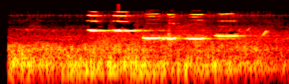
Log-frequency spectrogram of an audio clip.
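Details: Pied butcherbird singing in Australia: a sequence of pure, flute-like whistled notes, a higher sustained note followed by lower level whistles and a brief rising upslur, over a low steady background rumble.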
